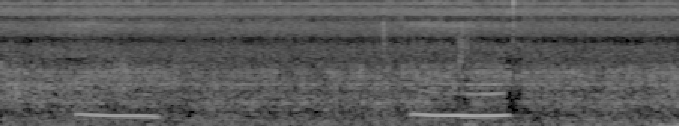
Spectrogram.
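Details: Domestic cat snoring: two quiet, steady whistled tones, each about half a second long and gently falling, about two seconds apart like slow breaths, in a quiet room with faint hiss.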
